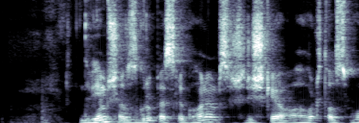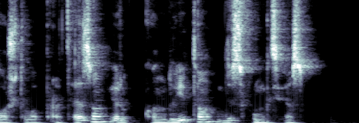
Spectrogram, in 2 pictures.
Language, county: Lithuanian, Alytus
